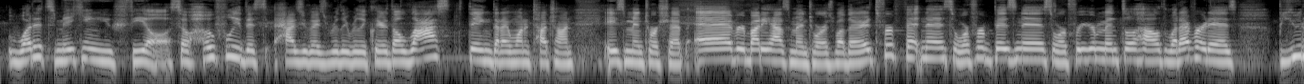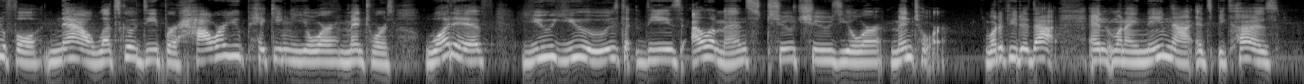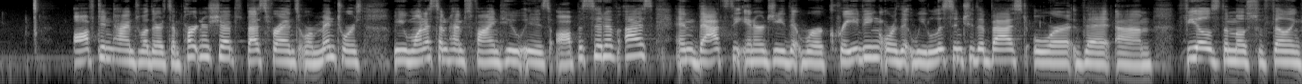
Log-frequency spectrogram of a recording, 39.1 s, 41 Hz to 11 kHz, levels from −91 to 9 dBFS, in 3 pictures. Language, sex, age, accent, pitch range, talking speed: English, female, 20-39, American, 175-210 Hz, 180 wpm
